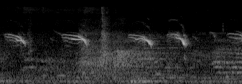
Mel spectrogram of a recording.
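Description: Egg-laying hens clucking in a small backyard flock, a series of four or five short rising-falling clucks spaced evenly, fairly close and alone over faint background noise.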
